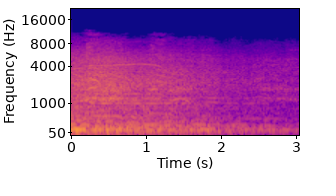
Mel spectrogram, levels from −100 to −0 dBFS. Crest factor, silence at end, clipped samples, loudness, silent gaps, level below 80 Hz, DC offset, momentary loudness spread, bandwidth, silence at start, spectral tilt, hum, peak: 16 dB; 0 s; under 0.1%; -33 LUFS; none; -50 dBFS; under 0.1%; 18 LU; 11.5 kHz; 0 s; -4.5 dB/octave; none; -18 dBFS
